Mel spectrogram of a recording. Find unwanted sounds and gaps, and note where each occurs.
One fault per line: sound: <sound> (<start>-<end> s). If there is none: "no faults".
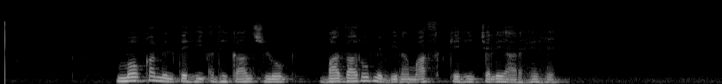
no faults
